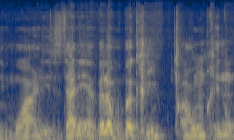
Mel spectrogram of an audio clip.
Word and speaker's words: Aboubacry: Je m'appelle Aboubakry. Alors mon prénom s'écrit A-B-O-U-B-A-C-R-Y.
